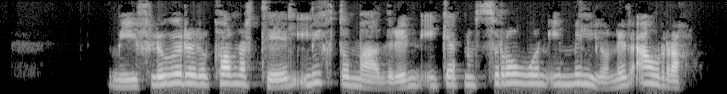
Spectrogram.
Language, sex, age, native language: Icelandic, female, 20-29, Icelandic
